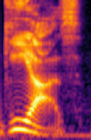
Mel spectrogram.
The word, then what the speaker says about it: Giaz: So it wasn't 3 syllables. All right. So it's pronounced Giaz. Giaz, Giaz, Giaz.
